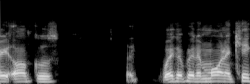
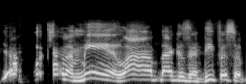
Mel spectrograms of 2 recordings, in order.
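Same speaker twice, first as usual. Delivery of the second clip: disbelieving retort; 6 semitones higher than usual. Retold or imitated. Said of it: "I said".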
